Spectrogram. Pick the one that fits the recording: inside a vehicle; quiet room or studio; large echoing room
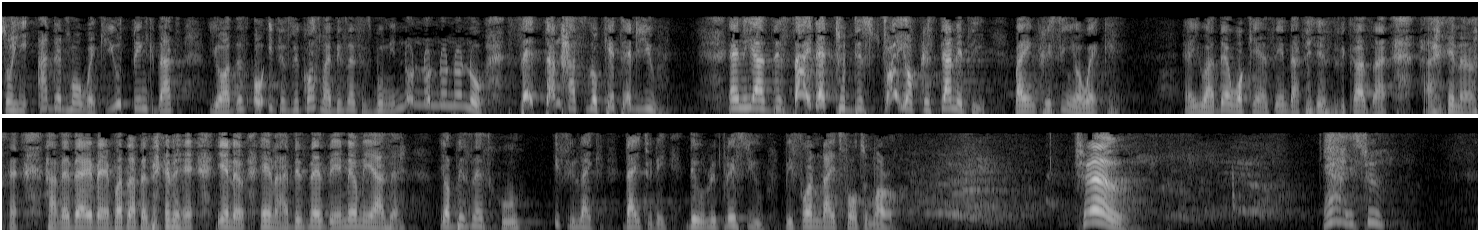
large echoing room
